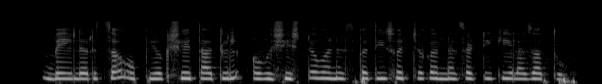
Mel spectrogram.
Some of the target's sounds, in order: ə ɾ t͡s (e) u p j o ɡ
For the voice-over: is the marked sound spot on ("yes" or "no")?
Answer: no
